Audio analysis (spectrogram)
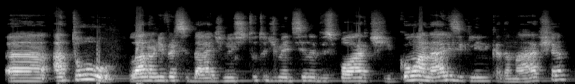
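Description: A man's voice: on the high side, normal speed, a bit bright, far from the mic. A man who teaches at a university, a guest on a live webinar, talking a little nervously. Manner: slightly nervous, apologetic.

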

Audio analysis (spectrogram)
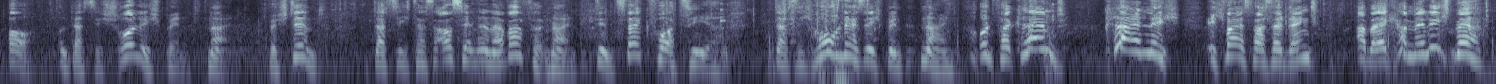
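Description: A man acts an excitable craftsman in an audio drama, fussy and squeamish. The voice is high and bright, swinging widely in pitch, and he gets flustered easily. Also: moderate pace, slight background noise, exaggerated voice. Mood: flustered, defensive. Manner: stammering, fussy, agitated.

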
